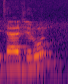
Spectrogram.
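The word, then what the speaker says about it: التاجر: As you try to pronounce this, you will see that you're not supposed to pronounce the lam. The lam is not pronounced. The lam is not pronounced, and instead the ta takes a shadda.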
